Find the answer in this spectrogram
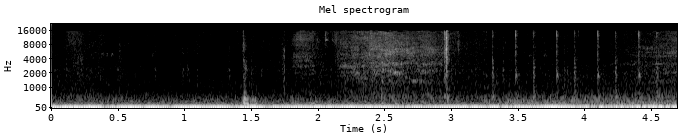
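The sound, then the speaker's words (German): A large bus passes on a wide street, its deep engine rumble steady and loud, with a brief hiss of air and road noise rising midway before the drone continues. “Oh, jetzt ist hier Bus, weißt du, auf der dicken Straße ist nichts dick eigentlich, aber der Bus ist so groß und macht die ganze Straße kaputt, also zu kann nichts fahren.”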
